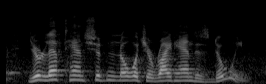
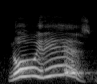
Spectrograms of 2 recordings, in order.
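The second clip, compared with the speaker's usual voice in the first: high and much louder protest; hammed-up insistence; insistent fake cheer; 13 semitones higher, 10 dB louder, slower than usual. Acted fake cheer in dialogue.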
